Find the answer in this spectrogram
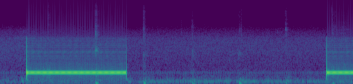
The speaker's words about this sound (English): So they have to answer. Oh, I love the sound of a ringing phone.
